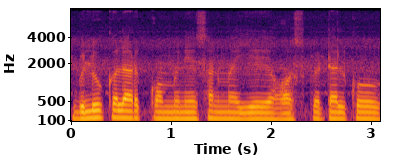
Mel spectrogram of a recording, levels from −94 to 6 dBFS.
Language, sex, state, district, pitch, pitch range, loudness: Hindi, male, Bihar, Samastipur, 125 Hz, 120-130 Hz, -14 LUFS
